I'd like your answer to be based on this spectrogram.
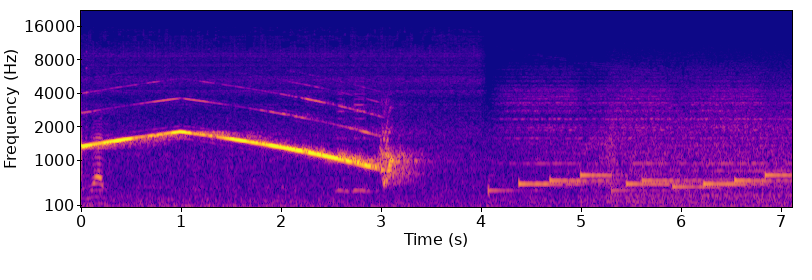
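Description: A 100-watt Whelen police car siren wails loudly and close, sweeping up and down for about three seconds, then cutting to a stepped electronic yelp pattern with faint background noise.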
